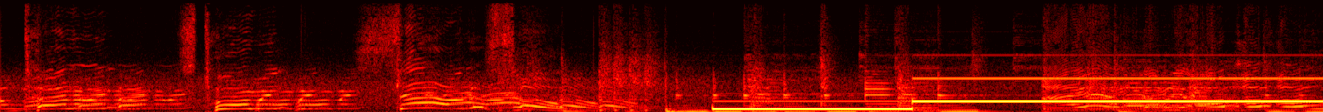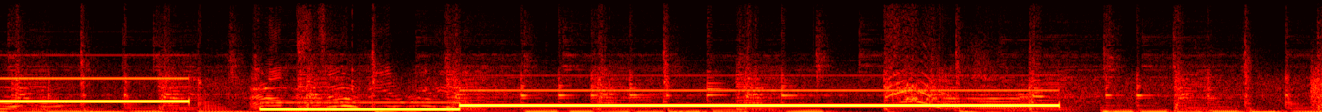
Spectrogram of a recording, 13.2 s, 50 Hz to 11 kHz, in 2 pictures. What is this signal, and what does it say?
Two-tone page, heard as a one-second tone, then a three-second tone, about 380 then 1120 Hz, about 330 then 730 Hz, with a squelch burst at the end.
